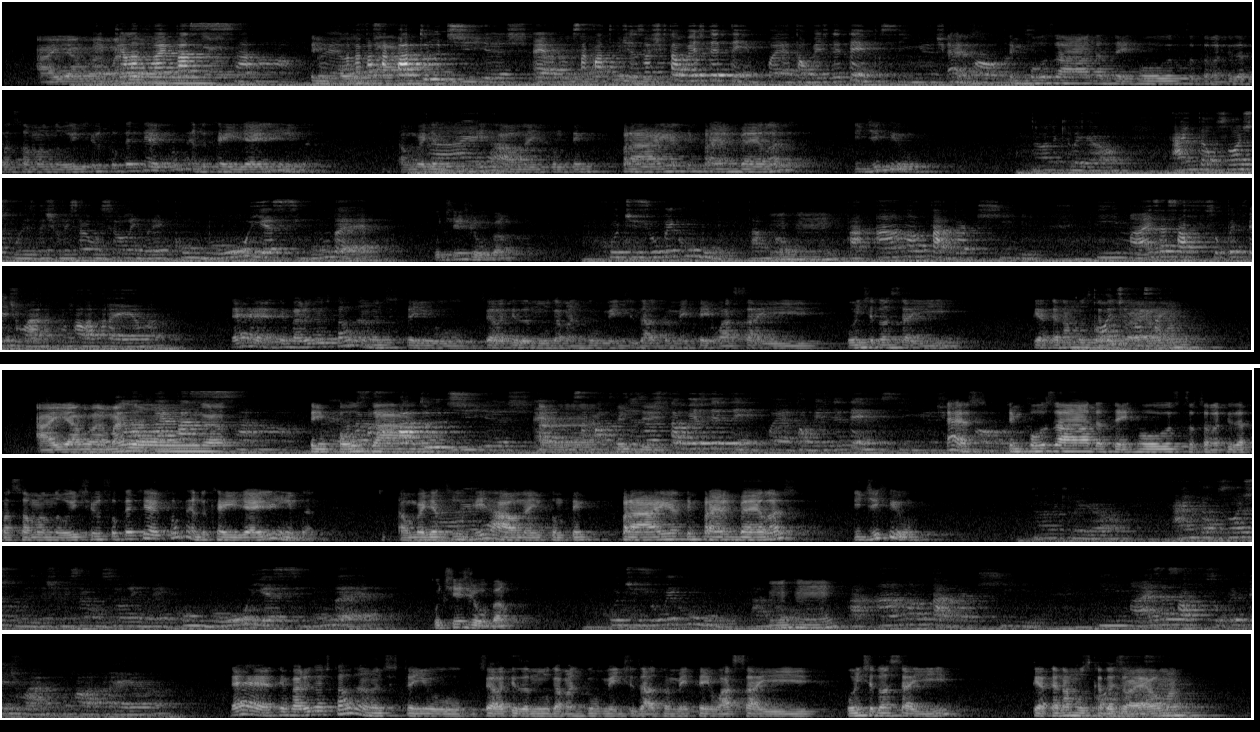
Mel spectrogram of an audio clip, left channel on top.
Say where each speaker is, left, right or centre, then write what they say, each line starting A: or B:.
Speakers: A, on the right; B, on the left.
A: aí é uma
B: É
A: é
B: porque
A: mais
B: ela
A: longa,
B: vai passar.
A: tem
B: é,
A: pousada.
B: Ela vai passar quatro dias. É,
A: Ah,
B: ela vai passar quatro
A: entendi.
B: dias. Acho que talvez dê tempo. É, talvez dê tempo, sim. Acho
A: É,
B: que rola.
A: tem pousada, tem hostel, se ela quiser passar uma noite, eu super que recomendo, que a ilha é linda. É uma ilha
B: Ah,
A: fluvial,
B: é,
A: né? Então tem praia, tem praias belas e de rio.
B: olha que legal. Ah, então, são as duas. Deixa eu ver se eu, se eu lembro. É Kumbu e essa segunda é
A: Cotijuba.
B: Cotijuba e Kumbu. Tá bom.
A: Uhum.
B: Tá anotado aqui. E mais essa super feijoada que eu vou falar pra ela.
A: É, tem vários restaurantes. Tem o, se ela quiser num lugar mais gourmetizado também, tem o açaí, o Inti do Açaí. Tem até na música
B: Ponte
A: da Joelma.
B: do açaí.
